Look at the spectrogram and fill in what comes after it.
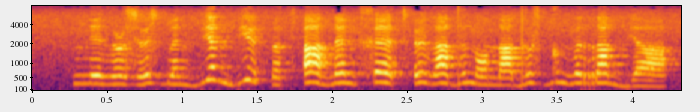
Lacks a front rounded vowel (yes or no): no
